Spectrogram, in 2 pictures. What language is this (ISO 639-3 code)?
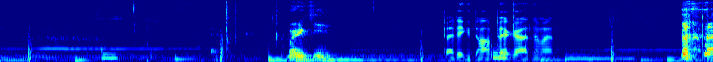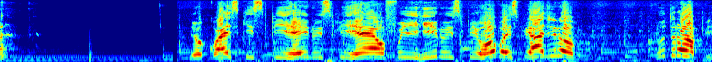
por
